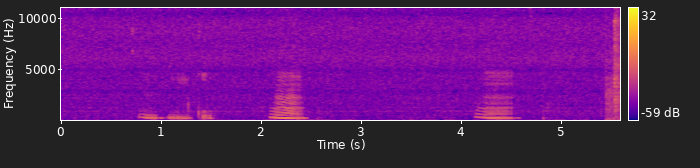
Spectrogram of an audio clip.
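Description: A cat meows softly a few times.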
